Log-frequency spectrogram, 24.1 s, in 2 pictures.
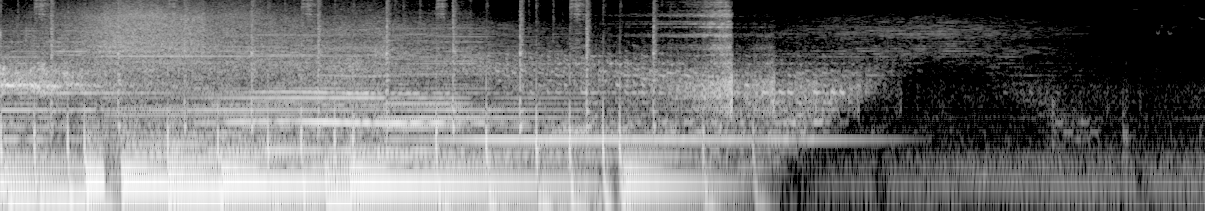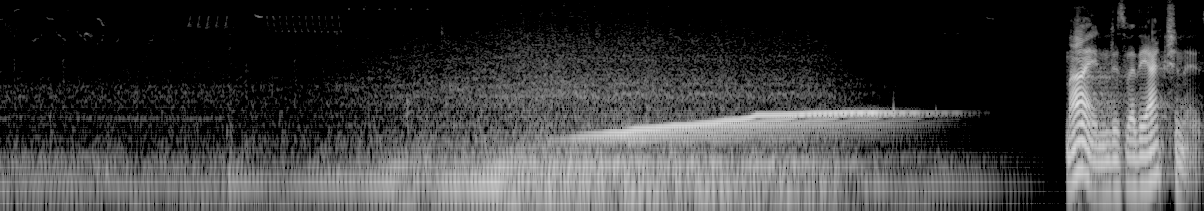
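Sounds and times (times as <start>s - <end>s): car engine rumbling: 0.0s - 7.4s, 9.1s - 21.7s
birds chirping faintly: 9.0s - 23.5s.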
